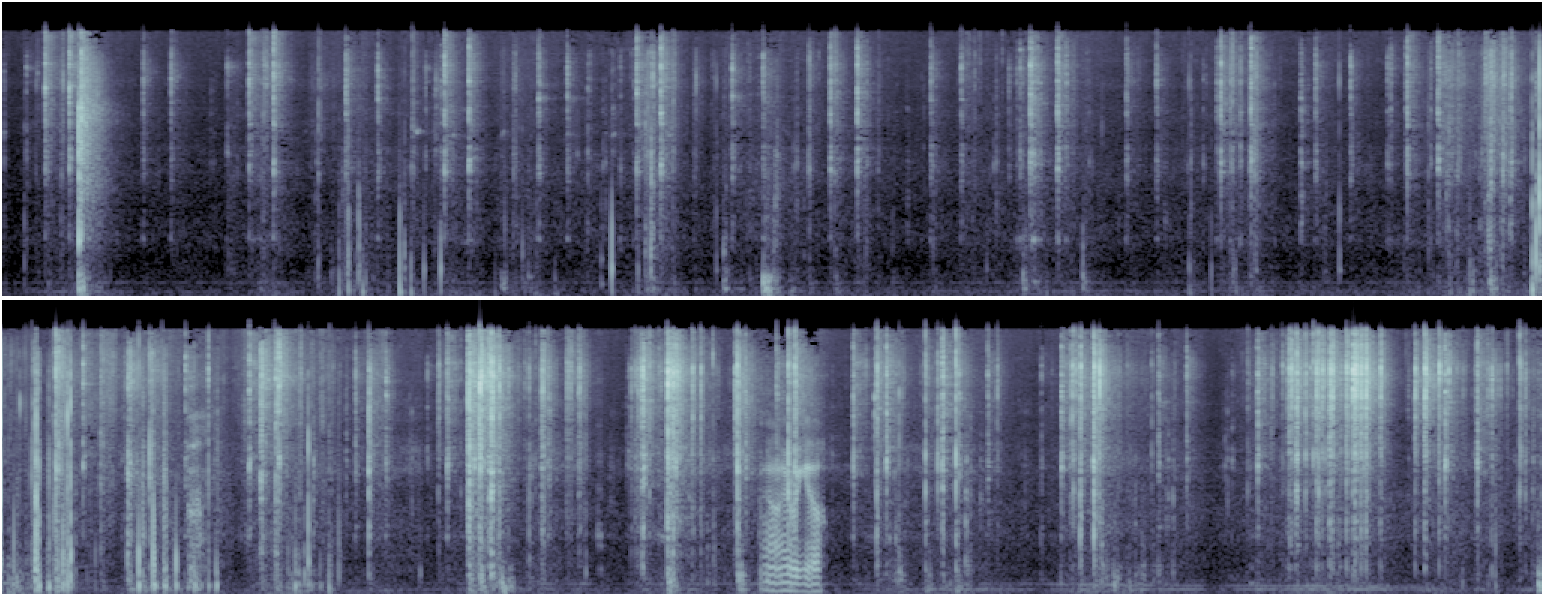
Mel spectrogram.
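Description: Hand ratchet on a lifting strap being worked, clicking in short runs that grow busier about halfway through as the strap tightens on a concrete slab.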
